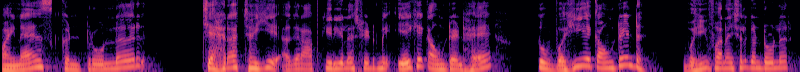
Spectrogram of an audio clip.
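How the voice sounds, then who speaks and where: A man's voice: sits high, lively intonation, a little fast, warm tone. A man from India, a finance expert guest on a podcast interview, explaining things animatedly with homely examples and repetition.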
